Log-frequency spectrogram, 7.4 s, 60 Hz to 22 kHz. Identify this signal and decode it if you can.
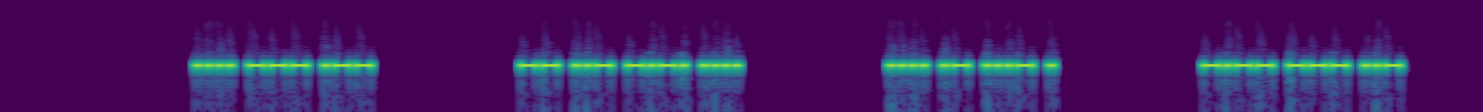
Morse code, heard as a keyed tone, about 46 wpm, 700 Hz. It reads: HOW MUCH HAVE YOU
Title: 4x Word-Spacing - Sentences from Top 300 Words - 45wpm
